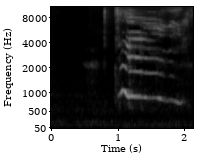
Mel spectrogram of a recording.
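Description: A young child's high-pitched, drawn-out squeal, starting about a second in and lasting about a second, with a quick rise then a slow fall in pitch.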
